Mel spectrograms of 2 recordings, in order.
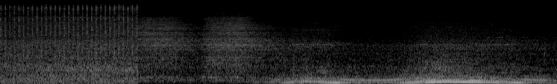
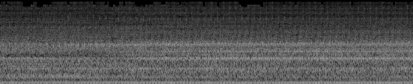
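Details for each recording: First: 2023 Hyundai Verna petrol BS6 automatic, with radiator refitted and engine running about two hours: a hiss at first, then a low engine hum that rises and falls slightly and stays even with no knocks. Normal idle. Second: 2023 Hyundai Verna petrol BS6 automatic, overheating and losing coolant, at idle: uneven tak-tak knock about four times a second over a steady hum, pointing to knocking pistons; mechanic says it worsens with AC compressor load and is not causing the overheating.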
